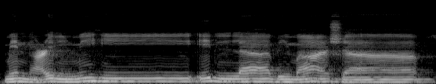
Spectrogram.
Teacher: یہاں پہ اظہار ہوگا نون ساکن کا کیونکہ آگے حروف حلقی آ رہا ہے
